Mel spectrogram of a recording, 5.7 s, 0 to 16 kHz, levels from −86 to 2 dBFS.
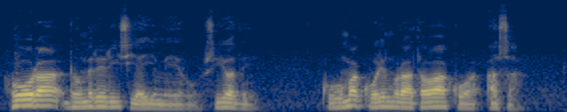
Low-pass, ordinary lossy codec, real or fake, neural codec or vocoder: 14.4 kHz; none; real; none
